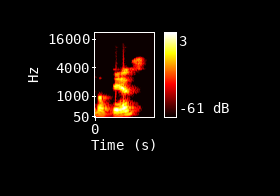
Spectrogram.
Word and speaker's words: Lviv: She grew up in Lviv, is how you say it.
